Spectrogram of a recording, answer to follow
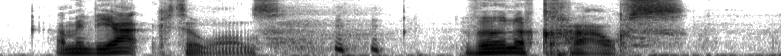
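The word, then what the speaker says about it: Werner Krauss: mean the actor was Verna Krause played that was quite good German pronunciation there Verna Kraus was a apparently a Nancy he played dr.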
